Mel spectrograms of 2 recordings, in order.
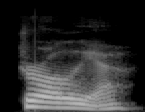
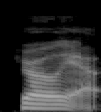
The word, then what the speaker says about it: Dhrolia: Dhrolia. Dhrolia.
